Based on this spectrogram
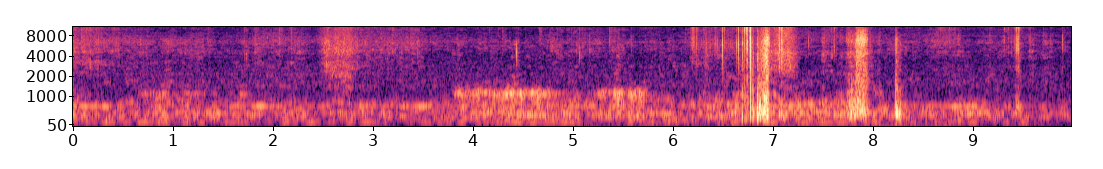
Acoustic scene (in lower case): elevator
